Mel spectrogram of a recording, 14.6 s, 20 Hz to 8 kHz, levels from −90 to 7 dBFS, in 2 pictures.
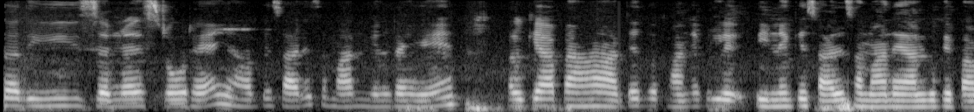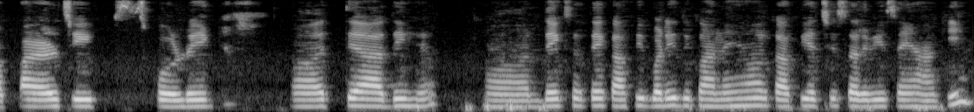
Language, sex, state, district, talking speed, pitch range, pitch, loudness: Hindi, female, Uttar Pradesh, Varanasi, 200 wpm, 175-190 Hz, 180 Hz, -17 LUFS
